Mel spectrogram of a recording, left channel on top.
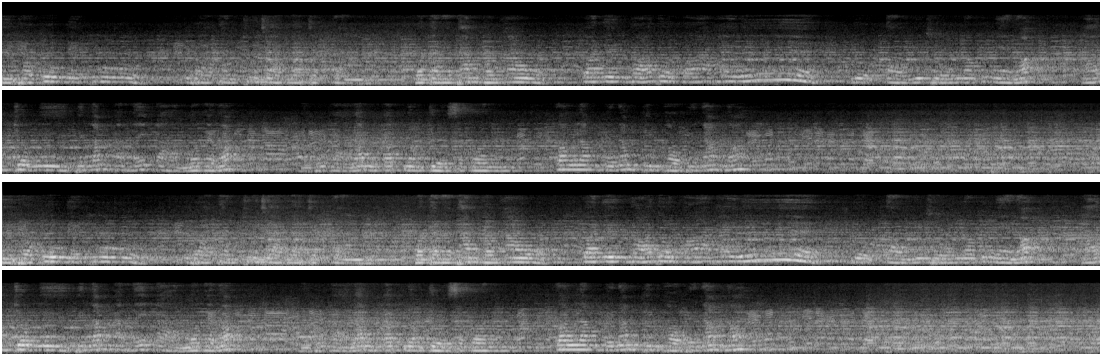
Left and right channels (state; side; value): quieter; left; 3.1 dB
